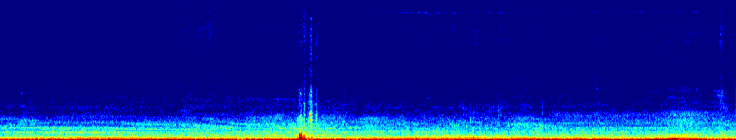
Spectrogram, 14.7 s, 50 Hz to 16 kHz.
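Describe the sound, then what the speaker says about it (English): A 2010 C6 Corvette, fully maintained on full synthetic oil, idles in quiet exhaust mode with a steady low rumble, a brief sharp blip partway through and a rising engine note near the end. "right now, this car is in quiet exhaust mode"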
